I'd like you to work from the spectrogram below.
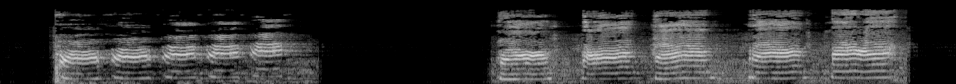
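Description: A seal imitates synthesized guide tones singing do re mi. First comes a smooth run of five sustained electronic notes, then after a pause the seal answers with five rougher, wailing, moan-like notes that follow the same stepped pattern, loud and clear.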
